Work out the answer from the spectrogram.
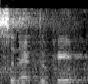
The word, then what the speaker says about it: synecdoche: The following are the samples of figure of speech: simile, metaphor, personification, synecdoche, or others pronounce it as synecdoche, metonymy, allegory, hyperbole, irony.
